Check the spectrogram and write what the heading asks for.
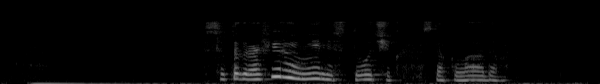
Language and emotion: Russian, sad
